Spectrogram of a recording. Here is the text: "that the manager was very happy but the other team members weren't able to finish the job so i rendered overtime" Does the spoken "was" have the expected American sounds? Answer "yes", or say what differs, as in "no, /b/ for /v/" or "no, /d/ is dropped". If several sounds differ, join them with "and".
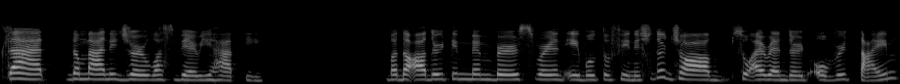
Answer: no, /s/ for /z/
